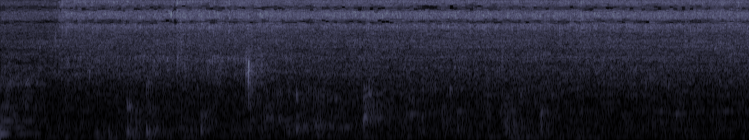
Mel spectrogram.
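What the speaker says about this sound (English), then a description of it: "It's just lukewarm water." Lukewarm water runs steadily from a tap into a sink during face rinsing, a constant close hiss broken by soft splashes and drips as hands move through the stream.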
